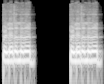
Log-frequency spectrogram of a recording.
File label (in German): bll bll tief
